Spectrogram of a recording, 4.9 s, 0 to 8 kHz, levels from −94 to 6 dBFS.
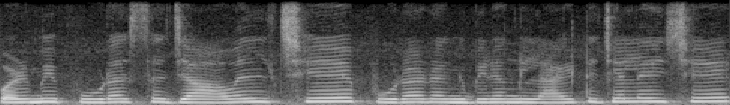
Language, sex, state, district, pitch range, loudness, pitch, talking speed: Maithili, female, Bihar, Madhepura, 245-275 Hz, -16 LUFS, 255 Hz, 125 wpm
